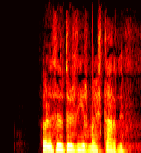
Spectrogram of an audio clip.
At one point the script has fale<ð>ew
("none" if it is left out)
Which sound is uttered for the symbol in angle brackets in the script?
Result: θ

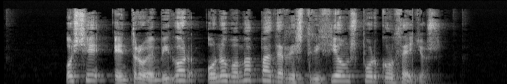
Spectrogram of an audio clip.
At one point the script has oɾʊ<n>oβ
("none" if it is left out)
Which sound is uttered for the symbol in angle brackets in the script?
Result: n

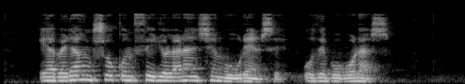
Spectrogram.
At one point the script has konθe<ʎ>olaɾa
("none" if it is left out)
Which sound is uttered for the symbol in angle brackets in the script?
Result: ʎ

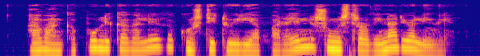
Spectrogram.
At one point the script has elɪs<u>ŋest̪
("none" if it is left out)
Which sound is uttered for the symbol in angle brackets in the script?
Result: u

